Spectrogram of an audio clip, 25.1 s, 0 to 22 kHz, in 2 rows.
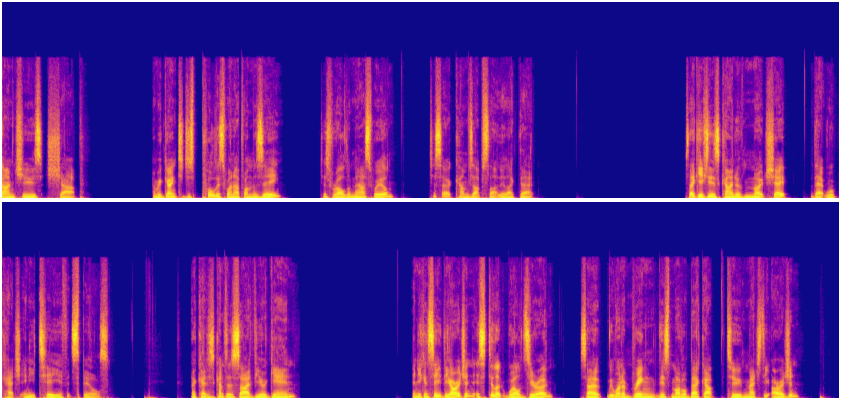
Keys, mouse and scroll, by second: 2.1-2.6 scroll up 1, 3.2 click, 10.2 middle click, 12.9-14.1 middle drag, 15.3 middle click, 16.5 shift+middle click, 18.2 Tab, 25.0 middle click.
